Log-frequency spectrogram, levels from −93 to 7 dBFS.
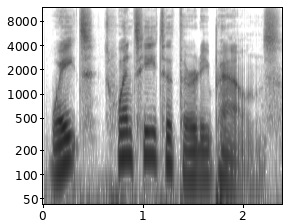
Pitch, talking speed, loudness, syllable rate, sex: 115 Hz, 125 wpm, -18 LUFS, 3.2 syllables/s, male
